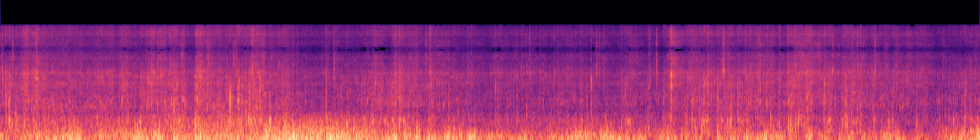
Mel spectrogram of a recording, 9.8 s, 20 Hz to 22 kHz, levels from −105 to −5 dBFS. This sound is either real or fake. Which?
fake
